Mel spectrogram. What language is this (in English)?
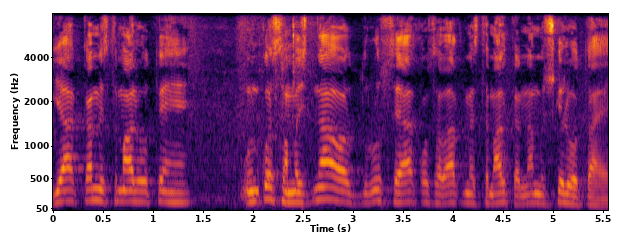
Urdu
